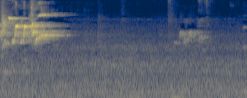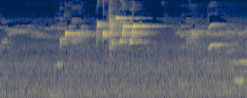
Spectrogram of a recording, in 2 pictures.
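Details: European goldfinch song for teaching young goldfinches: a loud opening burst of bright twittering, a long quiet gap with faint high notes, then another burst of buzzy, liquid twitters.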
